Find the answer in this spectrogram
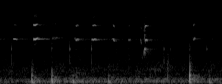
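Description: Dry-erase marker squeaking on a whiteboard while writing: a string of short, high-pitched squeaks with a few faint taps of the tip.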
